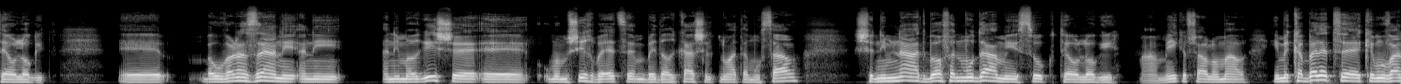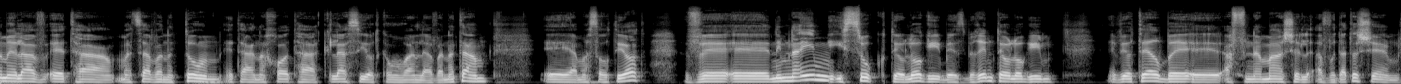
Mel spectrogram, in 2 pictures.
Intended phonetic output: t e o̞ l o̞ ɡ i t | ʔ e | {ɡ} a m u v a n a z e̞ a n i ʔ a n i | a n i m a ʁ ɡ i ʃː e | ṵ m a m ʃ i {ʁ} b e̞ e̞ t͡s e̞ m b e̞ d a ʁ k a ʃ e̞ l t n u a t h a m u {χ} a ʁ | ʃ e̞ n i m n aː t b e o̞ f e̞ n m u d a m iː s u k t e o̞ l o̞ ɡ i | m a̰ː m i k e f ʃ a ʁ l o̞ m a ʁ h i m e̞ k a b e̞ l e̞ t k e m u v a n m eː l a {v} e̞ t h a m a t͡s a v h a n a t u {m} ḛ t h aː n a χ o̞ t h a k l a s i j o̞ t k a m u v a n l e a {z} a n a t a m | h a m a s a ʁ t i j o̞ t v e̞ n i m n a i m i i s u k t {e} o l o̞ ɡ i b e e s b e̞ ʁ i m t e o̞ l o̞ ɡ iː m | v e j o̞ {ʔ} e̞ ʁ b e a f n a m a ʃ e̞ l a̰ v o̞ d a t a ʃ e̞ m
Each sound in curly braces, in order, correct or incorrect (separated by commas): incorrect, incorrect, incorrect, correct, incorrect, incorrect, correct, incorrect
